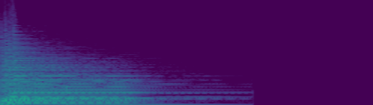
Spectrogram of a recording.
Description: Ab+ Chord
Listen to Ab+ strummed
